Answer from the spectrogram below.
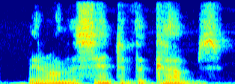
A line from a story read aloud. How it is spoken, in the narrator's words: he whispered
